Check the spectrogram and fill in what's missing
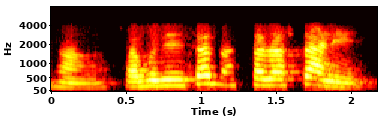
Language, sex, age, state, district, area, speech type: Odia, female, 60+, Odisha, Gajapati, rural, conversation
